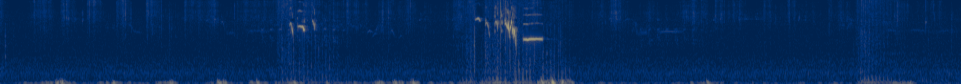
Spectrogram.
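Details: Skittish wild Western Mountain Chickadees coming in to be fed off-grid; two short bursts of high, thin chirps, one near three seconds and a sharper one near five seconds, over repeated low thumps and rustling close by.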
